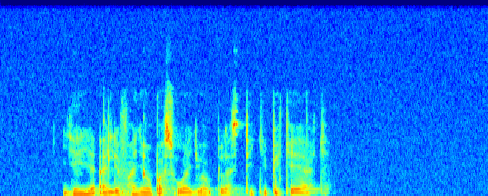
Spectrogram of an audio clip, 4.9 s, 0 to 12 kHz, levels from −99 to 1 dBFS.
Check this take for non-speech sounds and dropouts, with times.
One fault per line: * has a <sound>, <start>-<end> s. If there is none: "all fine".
all fine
